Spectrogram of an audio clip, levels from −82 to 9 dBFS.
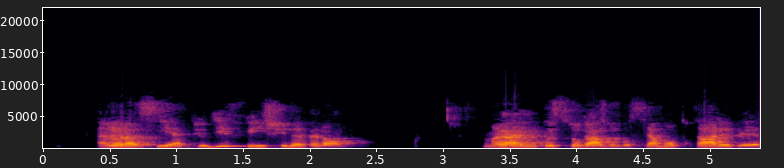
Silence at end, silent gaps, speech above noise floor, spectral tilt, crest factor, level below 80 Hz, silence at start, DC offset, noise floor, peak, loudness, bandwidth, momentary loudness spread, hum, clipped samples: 0 s; none; 53 dB; -5 dB/octave; 16 dB; -58 dBFS; 0.45 s; under 0.1%; -68 dBFS; 0 dBFS; -15 LUFS; 8 kHz; 7 LU; none; under 0.1%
